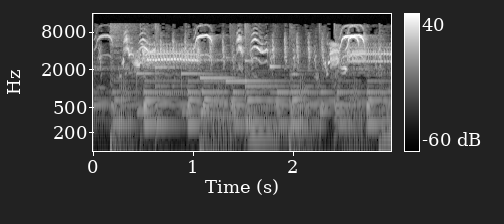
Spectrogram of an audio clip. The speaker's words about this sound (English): was open, the birds began to sing.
